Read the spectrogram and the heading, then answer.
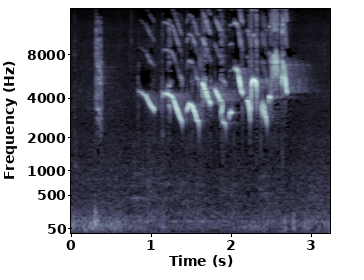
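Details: Double-collared seedeater training its caveirão-style song, loose rather than caged: a quick run of high, sharply slurred whistled notes, rising and falling, packed densely over about two seconds after a single brief high chip.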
